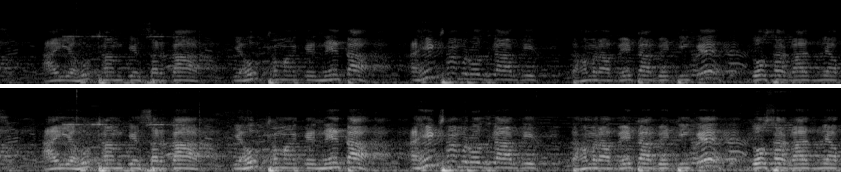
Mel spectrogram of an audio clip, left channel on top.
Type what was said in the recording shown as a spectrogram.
आई यहू ठाम के सरकार, यहू ठमा के नेता अही ठाम रोजगार दी, तो हमारा बेटा बेटी के दोसर राज्य में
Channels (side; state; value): left; quieter; 13.2 dB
